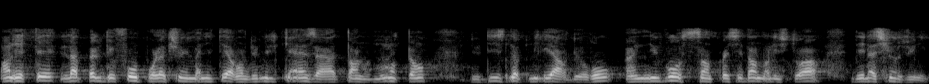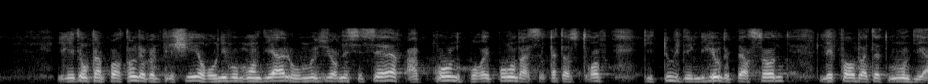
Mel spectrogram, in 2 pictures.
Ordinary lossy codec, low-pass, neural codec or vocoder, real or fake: none; 5.4 kHz; codec, 16 kHz, 4 kbps, FunCodec, trained on LibriTTS, 50 frames a second; fake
